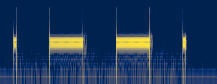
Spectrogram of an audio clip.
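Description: Telephone busy tone after a call is disconnected: a clipped short beep, two half-second mid-pitched tones, then another short beep, evenly spaced with silence between and no voices.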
